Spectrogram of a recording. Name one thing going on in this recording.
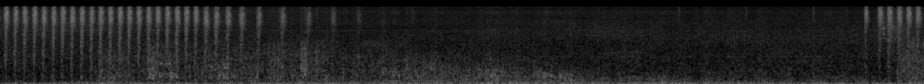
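Helicopter rotors thump rapidly and steadily overhead.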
